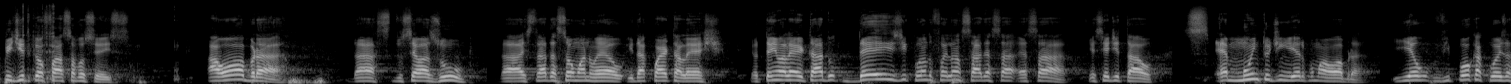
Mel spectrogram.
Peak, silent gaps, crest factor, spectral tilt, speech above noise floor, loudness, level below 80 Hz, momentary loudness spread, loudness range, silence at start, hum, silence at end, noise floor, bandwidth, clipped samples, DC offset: -12 dBFS; none; 14 dB; -5 dB/octave; 31 dB; -25 LUFS; -62 dBFS; 12 LU; 3 LU; 0.05 s; none; 0 s; -56 dBFS; 17.5 kHz; under 0.1%; under 0.1%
